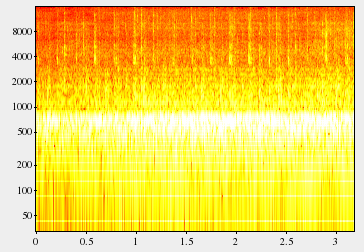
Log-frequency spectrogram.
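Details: Old 220V-only Singer 7422 household sewing machine, after repair of a faulty upper-thread tension dial unit, sewing leaf/zigzag patterns: even quick needle ticking about 3.5 per second over steady motor hum; normal sewing.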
